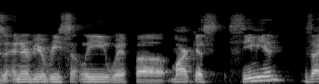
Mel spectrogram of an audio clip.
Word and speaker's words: Semien: There's an interview recently with Marcus Semien. Is that how you pronounce Yep, his name?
